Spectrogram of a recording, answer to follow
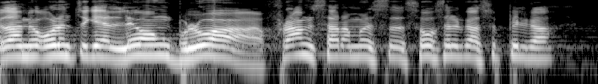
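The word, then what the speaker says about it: Bloy: 그 다음 두 번째는 레옹 블로아, 영어로는 블로이지만 이게 블라는 사람이니까 블로아 이렇게 읽어야 맞습니다.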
